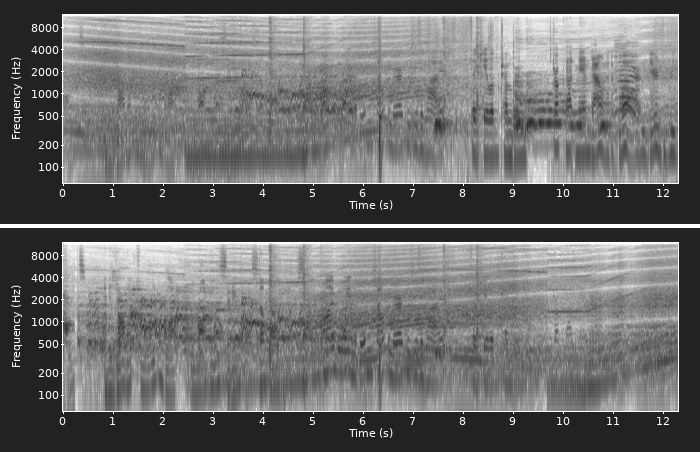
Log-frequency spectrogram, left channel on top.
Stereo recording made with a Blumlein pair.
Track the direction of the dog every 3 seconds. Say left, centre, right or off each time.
right, centre, left, left.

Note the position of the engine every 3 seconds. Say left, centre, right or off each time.
left, centre, right, right.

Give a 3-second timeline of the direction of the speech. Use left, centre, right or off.
right, right, centre, left.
